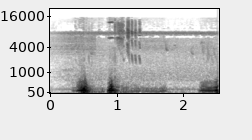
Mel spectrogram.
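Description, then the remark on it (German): Hummingbird wings buzz in three short, low whirring bursts as the birds zip by in a rainforest on Canada's west coast, set against a steady high chirring of insects in the background. “Ja, die klingen toll, ne? So wie so Riesenbrummer mit ihren schnellen Flügeln.”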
